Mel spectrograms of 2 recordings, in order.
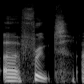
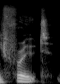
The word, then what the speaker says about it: Früt: Of Fruit, which is spelt F-R-U-T.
